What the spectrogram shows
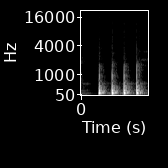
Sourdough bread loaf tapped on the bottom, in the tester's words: It sounds nice and hollow on the back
